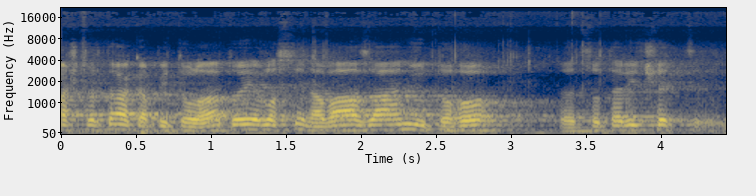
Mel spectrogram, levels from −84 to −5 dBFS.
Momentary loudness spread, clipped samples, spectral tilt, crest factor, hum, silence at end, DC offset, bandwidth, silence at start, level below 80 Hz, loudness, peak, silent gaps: 9 LU; under 0.1%; -6 dB/octave; 16 dB; none; 0 s; under 0.1%; over 20 kHz; 0 s; -44 dBFS; -21 LUFS; -4 dBFS; none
